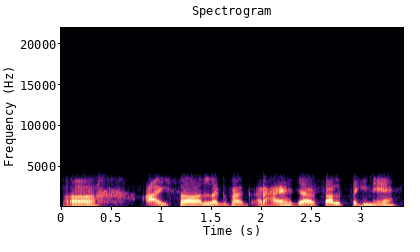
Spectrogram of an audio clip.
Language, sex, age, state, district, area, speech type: Maithili, male, 30-45, Bihar, Sitamarhi, rural, conversation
